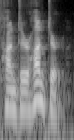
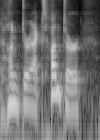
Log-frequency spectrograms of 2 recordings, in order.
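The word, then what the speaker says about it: Hunter × Hunter: The show Hunter Hunter, you don't pronounce the X. It's just Hunter Hunter. But there's an X in the middle. So you just, I always said Hunter X Hunter until someone corrected me.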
